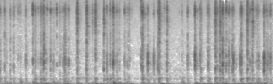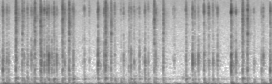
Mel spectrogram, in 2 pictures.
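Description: Both hands type rapidly with the fingertips (short nails) on the plastic chiclet keys of a black laptop resting on a desk. A steady stream of short, dry key taps carries a soft low thump beneath brief bright clicks, continuing for the whole clip with no pauses.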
